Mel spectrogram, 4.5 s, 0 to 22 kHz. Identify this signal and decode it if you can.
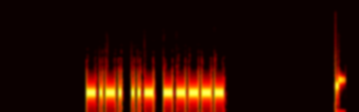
Morse code, heard as a keyed tone, about 30 wpm, 700 Hz. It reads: CU0
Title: Callsign Prefixes for Top 50 DXCC - 30wpm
